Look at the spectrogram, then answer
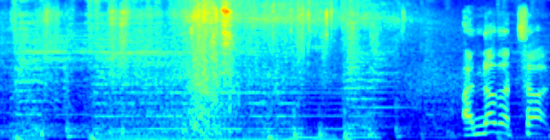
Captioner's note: bike rushing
